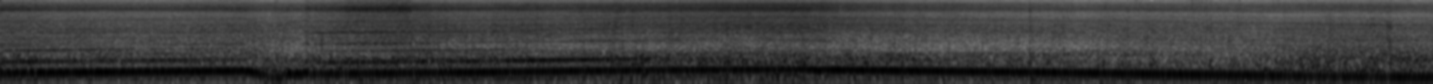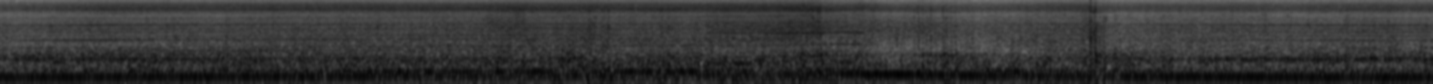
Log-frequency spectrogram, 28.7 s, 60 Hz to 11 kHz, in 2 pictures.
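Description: Engine of a 2008 Kawasaki Z750, a 748 cc inline-four, running steadily under way. The engine note climbs slowly, then eases off gradually, with a brief dip about three seconds in.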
